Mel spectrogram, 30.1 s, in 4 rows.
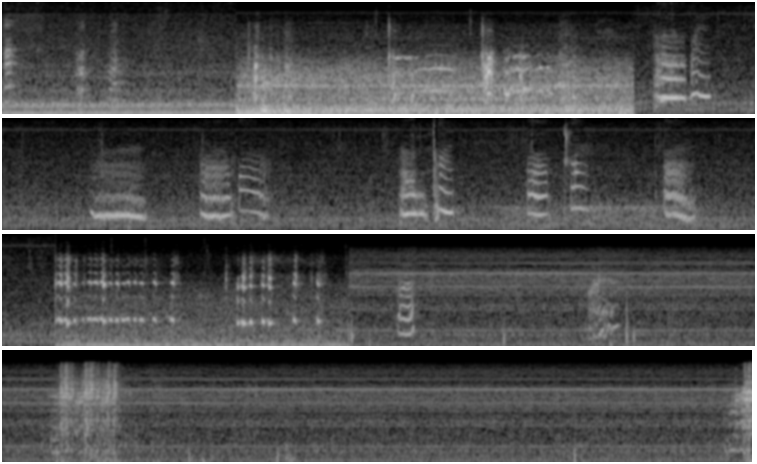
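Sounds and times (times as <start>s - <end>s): background hum: 0.0s - 30.0s
cats chirping meows: 3.9s - 5.7s, 11.5s - 12.1s, 12.8s - 13.5s, 15.6s - 18.4s
cat chattering: 3.9s - 5.8s, 11.5s - 12.1s, 12.8s - 13.5s, 14.1s - 14.6s, 15.6s - 18.4s.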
